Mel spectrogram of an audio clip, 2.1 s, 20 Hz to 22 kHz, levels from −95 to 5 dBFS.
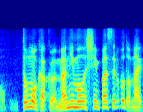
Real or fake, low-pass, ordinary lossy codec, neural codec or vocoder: fake; none; none; codec, 16 kHz, 0.7 kbps, FocalCodec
